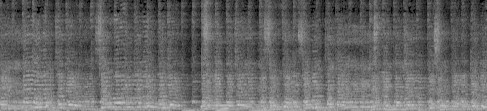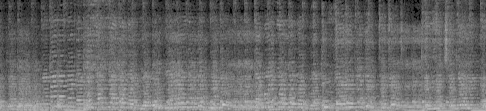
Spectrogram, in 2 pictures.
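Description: A live band with saxophones playing dance music with a steady beat, with a singer's voice over it.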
